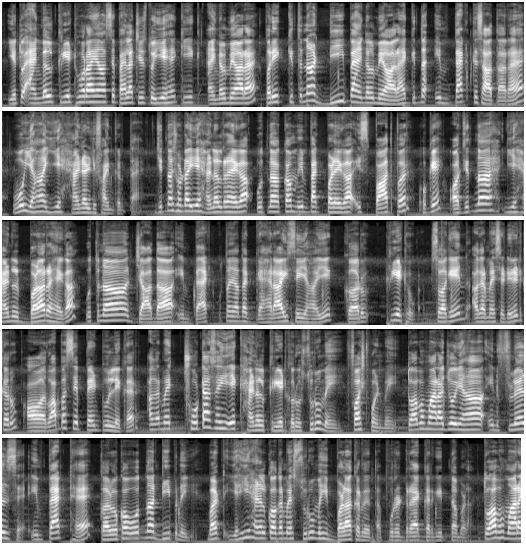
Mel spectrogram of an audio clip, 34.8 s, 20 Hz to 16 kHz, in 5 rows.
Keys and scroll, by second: 19.7 v, 20.6 Delete, 30.5 ctrl+z.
